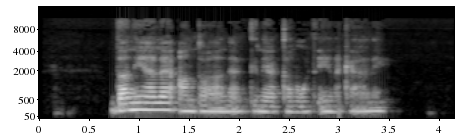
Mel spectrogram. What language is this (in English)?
Hungarian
